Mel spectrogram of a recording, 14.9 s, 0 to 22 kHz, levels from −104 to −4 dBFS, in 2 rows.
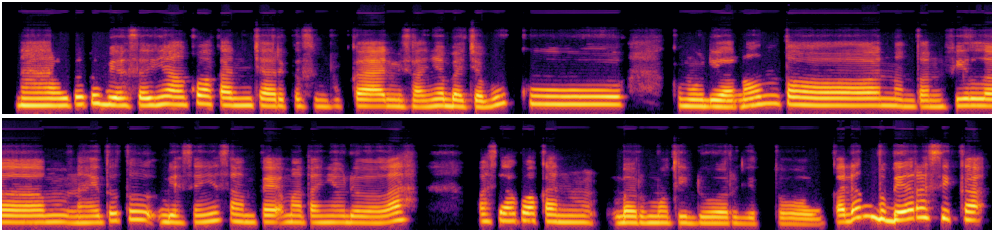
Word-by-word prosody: Nah, 225 0 +4
itu 225 +2 +2
tuh 285 - +2
biasanya 240 +1 +3
aku 275 +2 +2
akan 230 -3 +1
cari 215 -2 0
kesibukan, 200 0 -1
misalnya 195 +1 -2
baca 190 -3 +1
buku, 260 0 +1 0.4
kemudian 200 -3 +2
nonton 230 -2 +2
nonton 195 -2 -4
film, 210 -1 0
Nah 190 - -4
itu 240 +5 -2
tuh 280 -2 -1
biasanya 210 +4 -2
sampai 210 -3 -3
matanya 200 -1 -4
udah 195 - -2
lelah 245 +8 0 0.5
pasti 230 +2 -3
aku 240 +1 0
akan 225 -3 -1 0.4
baru 190 0 +1
mau 190 0 -1
tidur, 180 -1 -2
gitu. 165 -2 -6
Kadang 325 - +2
beberes 295 +6 +5
sih, 310 -3 -1
Kak. 270 -3 +1
215 Hz, 135 wpm, -16 LUFS, 200-250 Hz, 0.5 s, beberes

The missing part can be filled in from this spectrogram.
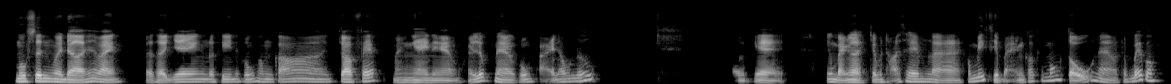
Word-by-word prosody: mưu 135 0 +4
sinh 140 0 +5
ngoài 125 -2 +4
đời 110 +1 +6
á 140 - -1
bạn, 105 -2 +4 0.3
và - - -3
thời 100 -2 +2
gian 120 +1 +4
đôi 115 0 -4
khi 120 - 0
nó 120 +1 -5
cũng 115 +2 -3
hông 120 -4 -5
có 130 +1 -3 0.2
cho 120 0 +5
phép 145 +8 0
mà 100 +1 -7
ngày 100 -1 +1
nào 90 -1 -1
phải - - -2
lúc 160 +2 0
nào 105 -5 +2
cũng 110 +5 -4
phải - - -4
nấu 125 +4 -4
nướng. 150 +8 -2 1.4
OK. 85 0 0 0.4
Nhưng 125 - -2
bạn 110 - +2
ơi, 110 -4 +4
cho 110 - -3
mình 110 0 -5
hỏi 120 - -6
thêm 130 -3 0
là 95 -5 -1
không 130 - -4
biết 180 +5 +1
thì - - 0
bạn 100 - -7
có 140 - -6
cái 170 - -11
món 195 +3 -1
tủ - - +1
nào 115 -9 -3
trong 115 +7 -10
bếp 210 - +1
hông? 175 -2 -2
120 Hz, 245 wpm, -23 LUFS, 105-135 Hz, 1.4 s, đời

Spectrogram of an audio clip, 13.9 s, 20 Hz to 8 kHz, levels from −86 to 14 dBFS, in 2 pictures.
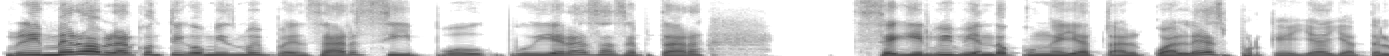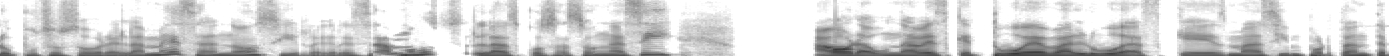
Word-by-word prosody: primero 275 - +5
hablar 275 -6 +5
contigo 260 -3 -2
mismo 235 0 0
y 265 - -1
pensar 200 +5 -2
si 230 -3 -3
pu 180 +2 -5
pudieras 225 +6 -2
aceptar 185 -3 -2 0.8
seguir 225 0 +2
viviendo 235 -1 +3
con 190 -1 0
ella 200 +4 +3
tal 160 -5 -3
cual 190 +5 +2
es, 300 +4 0
porque 140 0 -7
ella 160 +10 -3
ya 150 -8 -3
te 150 - -5
lo 145 -2 0
puso 150 +3 -6
sobre 140 -1 -5
la 150 - -4
mesa, 220 - -2
¿no?, 170 - -1
si 145 - -8
regresamos, 215 - -3 0.2
las 145 -1 -2
cosas 150 0 -7
son 155 -2 -3
así. 275 - -3 0.7
Ahora, 165 -3 +6
una 170 +3 -1
vez 175 0 +1
que 185 - -3
tú 200 +3 +5
evalúas 195 -3 +4
qué 165 -1 -5
es 170 +1 -5
más 170 -2 -2
importante 170 -2 -2
190 Hz, 185 wpm, -21 LUFS, 165-235 Hz, 0.8 s, Ahora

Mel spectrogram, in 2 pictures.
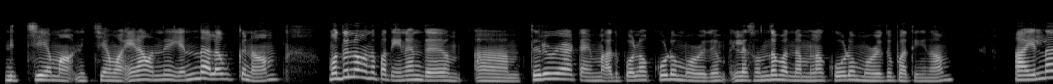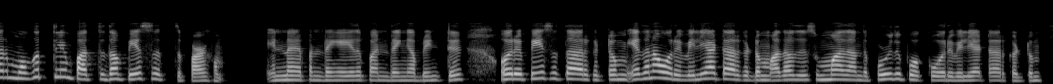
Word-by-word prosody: நிச்சயமா 200 0 +1
நிச்சயமா. 180 +1 -2
ஏன்னா 210 +3 +3
வந்து 210 +2 -4 0.2
எந்த 255 +6 0
அளவுக்குனா, 245 -7 0 0.7
முதல்ல 330 +6 +5
வந்து 280 -3 -2
பார்த்தீங்கன்னா 210 -2 -1
இந்த 190 -3 +1 0.5
அ - - -1 0.5
திருவிழா 250 +2 +3
டைம் 180 -1 -4
அதுபோல 185 +5 -2
கூடும்பொழுது, 185 -7 -1 0.2
இல்ல 190 +1 +1
சொந்த 195 +3 0
பந்தம்லாம் 185 -2 -2
கூடும்பொழுது 185 -3 -2
பார்த்தீங்கன்னா 155 -1 -4 0.8
ஆ - - +8
எல்லார் 310 +5 +1
முகத்திலேயும் 340 +1 -1
பார்த்துதான் 240 +1 +2
பேசுறது 245 -6 -2
பழக்கம். 175 -1 0 0.5
என்ன 200 +2 0 0.2
பண்ணுறீங்க? 195 -1 -3
எது 200 - -2
பண்ணுறீங்க? 185 -1 -3
அப்பிடின்ட்டு 185 +2 -4 0.5
ஒரு 245 0 +6
பேசுறதா 265 -2 +2
இருக்கட்டு. 220 -2 -3
ம் 225 - -3
எதனா 280 +5 +4
ஒரு 230 -4 0
விளையாட்டா 255 +4 +3
இருக்கட்டும். 200 -2 -2
அதாவது 210 +2 0
சும்மா 220 +1 +4 0.2
அந்த 200 -2 -7
பொழுதுபோக்கு 225 -4 -1
ஒரு 190 -1 -2
விளையாட்டா 190 0 -2
இருக்கட்டும். 175 +1 -7
205 Hz, 130 wpm, -24 LUFS, 185-245 Hz, 0.8 s, ஆ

